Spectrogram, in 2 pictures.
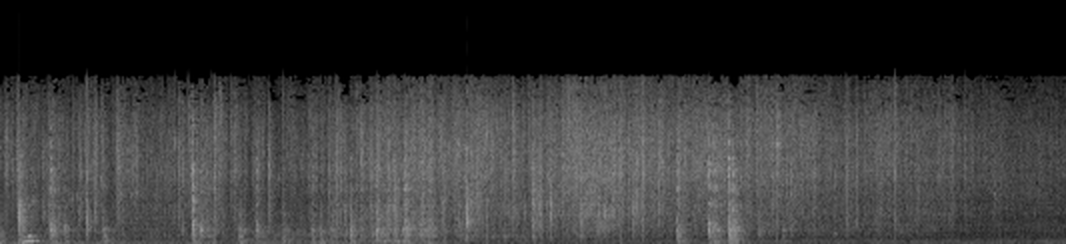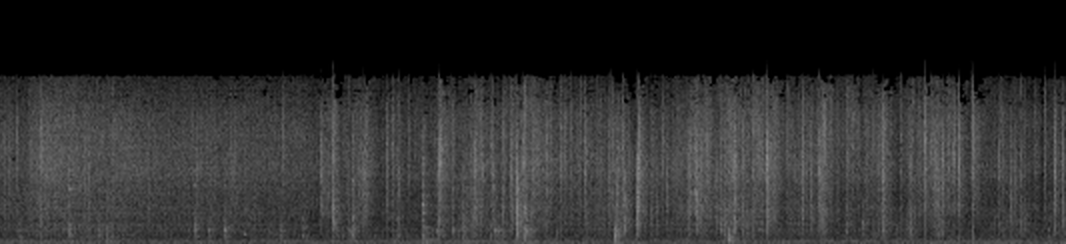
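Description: Eggplant halves sizzling and crackling in hot oil in a frying pan, freshly topped up with a tablespoon of oil. The sizzle is loudest in the first several seconds and then gradually settles. Light clicks come from chopsticks shifting the pieces against the pan.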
